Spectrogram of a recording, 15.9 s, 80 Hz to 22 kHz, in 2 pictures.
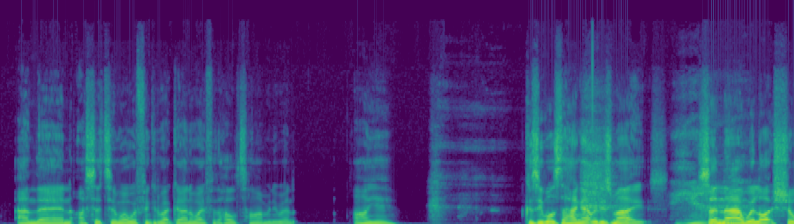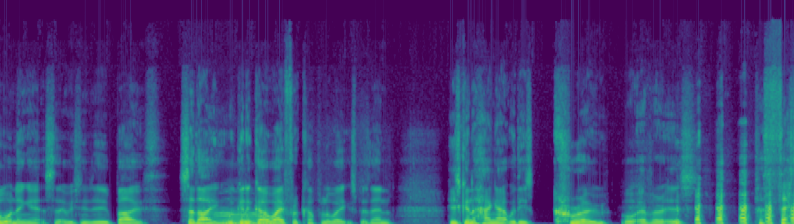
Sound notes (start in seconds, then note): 5.7 laughing; 14.2 laughing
